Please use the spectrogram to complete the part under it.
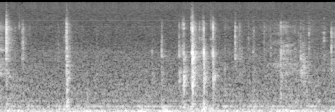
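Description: Keystrokes on a computer keyboard as a short cd command is typed at a command line, a sparse run of light, close clicks with a quick cluster near the middle, no voices.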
